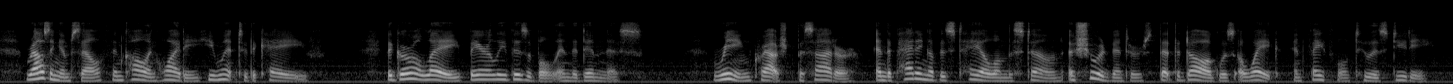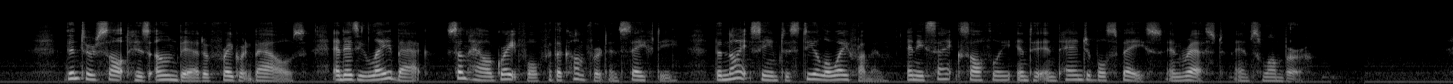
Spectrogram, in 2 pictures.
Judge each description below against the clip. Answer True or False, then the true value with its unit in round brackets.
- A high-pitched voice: True (195 Hz)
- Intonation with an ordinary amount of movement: True (4.5 semitones)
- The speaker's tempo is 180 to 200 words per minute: False (170 wpm)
